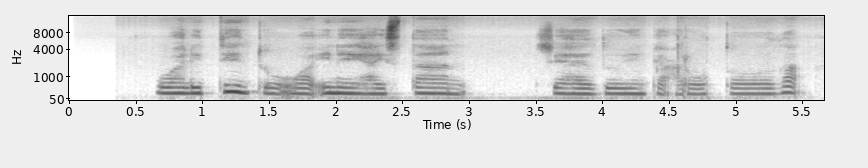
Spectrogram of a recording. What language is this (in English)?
Somali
